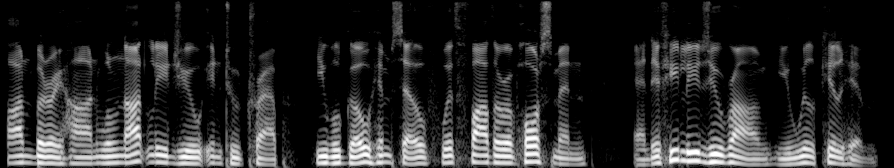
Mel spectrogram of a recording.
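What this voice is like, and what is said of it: Hanbury Han character voice. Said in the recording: “Now ... gets to do a Hanbury Han voice... I love that we both got to do a Hanbury Han voice.”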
